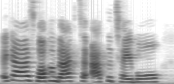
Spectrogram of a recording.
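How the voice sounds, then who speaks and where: A woman's voice: extremely high pitch, normal speed. A young woman hosting a cooking show, upbeat and chatty, who laughs easily and asks a lot of questions. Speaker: host. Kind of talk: casual cooking show chat.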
